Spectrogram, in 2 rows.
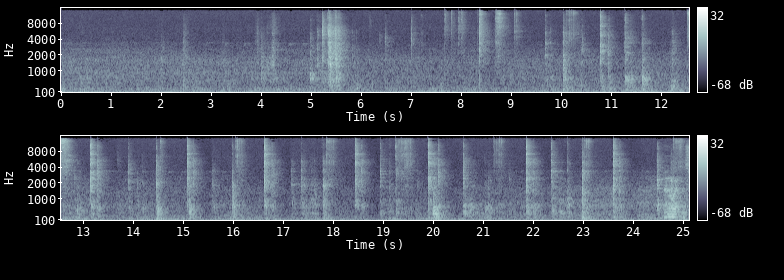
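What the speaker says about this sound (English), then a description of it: "Torque wrench here. I'm going to torque these down about 85 inch pounds." A torque wrench tightens the valve body bolts on a ZF 5HP19 automatic transmission to about 85 inch-pounds, giving a long series of sharp, close metallic clicks and ticks at uneven intervals over a steady low background hum.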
